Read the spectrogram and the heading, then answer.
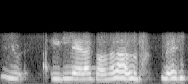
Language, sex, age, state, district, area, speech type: Kannada, female, 60+, Karnataka, Tumkur, rural, conversation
